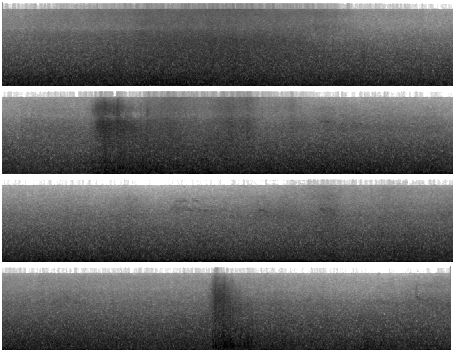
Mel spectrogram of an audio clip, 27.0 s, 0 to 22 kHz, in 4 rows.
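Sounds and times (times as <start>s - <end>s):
deep surf rumble: 0.0s - 27.0s
ocean waves washing: 0.0s - 27.0s
wave breaking: 7.0s - 11.4s, 17.6s - 27.0s.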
